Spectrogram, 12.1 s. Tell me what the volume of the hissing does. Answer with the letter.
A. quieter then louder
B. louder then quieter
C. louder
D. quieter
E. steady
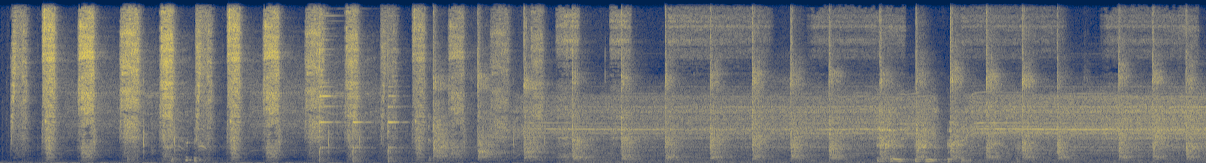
D.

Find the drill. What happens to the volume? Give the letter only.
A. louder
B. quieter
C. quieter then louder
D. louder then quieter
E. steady
A.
